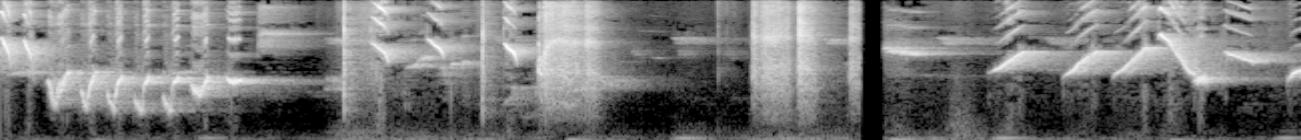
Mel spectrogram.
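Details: White-rumped shama singing to provoke rival shamas: opens with a fast series of repeated downslurred whistles, then scratchy bursts and bright rising and falling whistled notes.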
